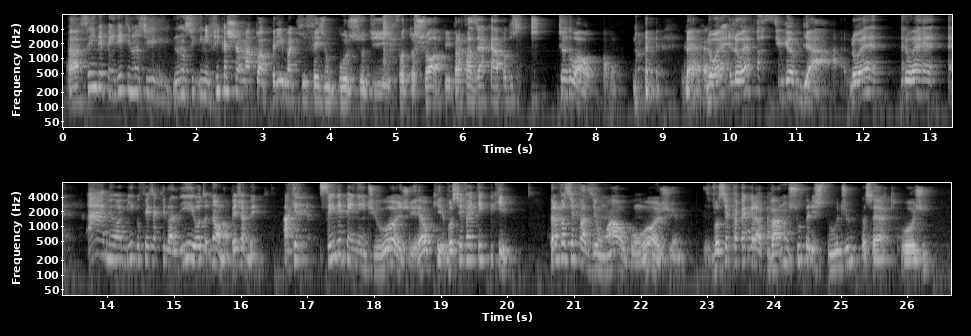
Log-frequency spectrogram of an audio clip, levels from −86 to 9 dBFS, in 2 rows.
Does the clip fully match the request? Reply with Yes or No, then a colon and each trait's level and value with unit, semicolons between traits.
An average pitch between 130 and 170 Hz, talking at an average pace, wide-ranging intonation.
No: medium, 180 Hz; average, 160 wpm; wide, 6.9 semitones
